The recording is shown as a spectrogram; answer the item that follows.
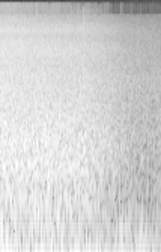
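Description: Ocean waves off Hokkaido surge in a broad, steady wash of surf noise that slowly fades, loud and close, with no voices.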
